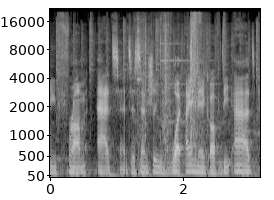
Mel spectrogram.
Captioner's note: cashier register clacks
